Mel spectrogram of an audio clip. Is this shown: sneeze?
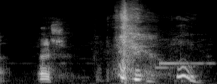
yes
